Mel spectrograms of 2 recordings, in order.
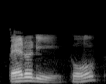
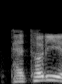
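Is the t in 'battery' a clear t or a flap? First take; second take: flap; clear t. First: The t is a soft, rolled flap. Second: The t is a clear, crisp t sound. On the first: "T가 굴러가듯" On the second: "우리가 보통 배터리 하는 거"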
